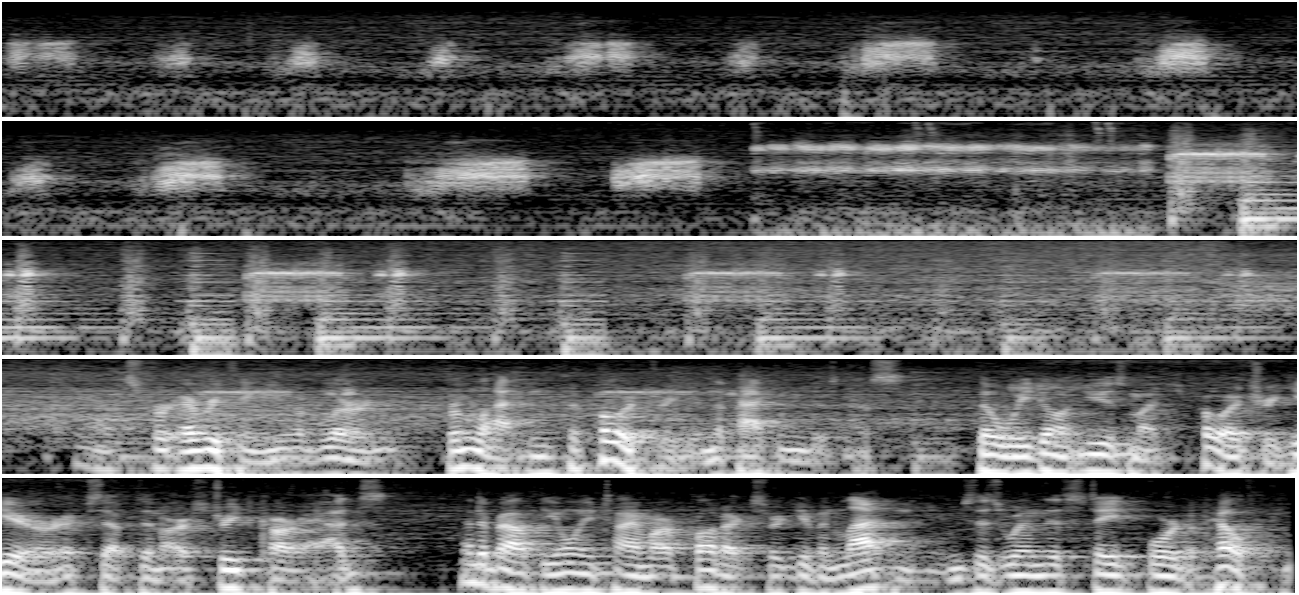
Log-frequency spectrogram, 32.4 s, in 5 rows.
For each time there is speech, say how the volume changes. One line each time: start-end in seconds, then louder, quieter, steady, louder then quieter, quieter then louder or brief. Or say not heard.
19.8-32.3 steady.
